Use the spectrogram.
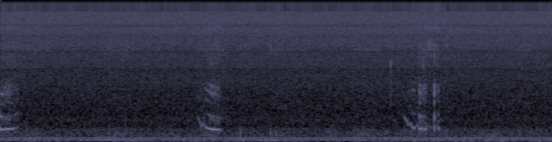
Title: Snoring kitten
